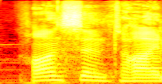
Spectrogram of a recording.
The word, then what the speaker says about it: Constantine: And what makes Constantine, or Constantine, I remembered, Constantine is a proper way to say it, I fact-checked, I know.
